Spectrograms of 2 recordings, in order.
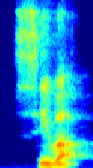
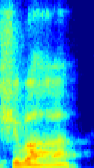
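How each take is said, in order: First: The word begins with a plain 's' sound. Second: The word begins with a 'sh' sound. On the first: A tailor who stitches with a needle is named. The speaker calls it wrong. "the chorus would have sung it as Siva" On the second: The god Shiva is named. The speaker calls it right. "proper pronunciation of the Shiva"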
